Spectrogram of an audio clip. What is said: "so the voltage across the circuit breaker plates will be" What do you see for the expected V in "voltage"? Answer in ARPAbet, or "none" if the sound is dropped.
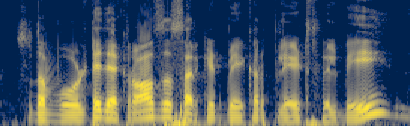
V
